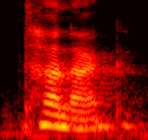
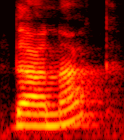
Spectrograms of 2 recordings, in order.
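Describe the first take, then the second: First: The word begins with a voiceless t sound. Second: The word begins with a voiced d sound. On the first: This is the Western Armenian form. "we say t in Western Armenian" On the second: This is the Eastern Armenian form. "When we have a letter d in Eastern Armenian"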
